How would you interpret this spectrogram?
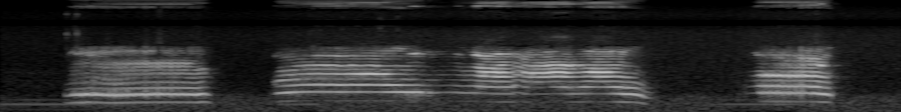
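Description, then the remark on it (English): A person imitates a Wookiee roar with loud, wavering, howling vocal bursts: a long groan, then a longer warbling stretch, ending with one short final howl after a pause. “Hello, and this is my Wookiee roar.”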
